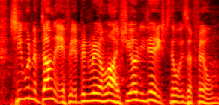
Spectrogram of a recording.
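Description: A man with an English accent talks with ordinary pitch variation. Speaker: comedian and podcast host. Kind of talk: live comedy podcast. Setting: stage with audience.

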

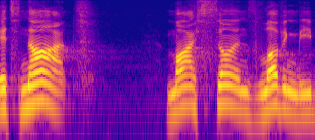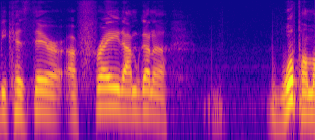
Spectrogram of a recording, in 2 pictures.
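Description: In a very clean recording with a silent background, a man with a fairly high pitch speaks at a fairly slow pace and ordinary pitch variation. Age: 40s. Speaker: church lead minister and preacher. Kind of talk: Sunday sermon in a contemporary church, pastoral exhortation to the congregation. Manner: halting with frequent ums and repeated words; earnest, pleading exhortation, rising urgency.

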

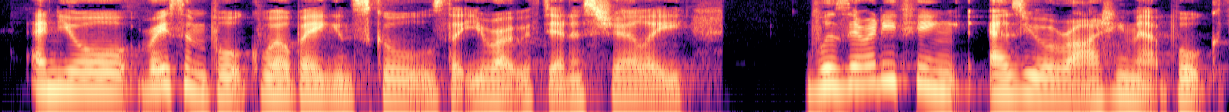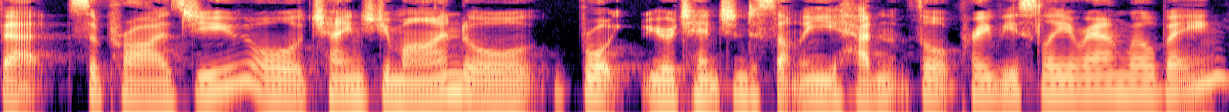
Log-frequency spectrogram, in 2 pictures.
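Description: A woman with an Australian accent on a very clean recording with a silent background. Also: moderate pace. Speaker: podcast host and academic. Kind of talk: interview conversation.

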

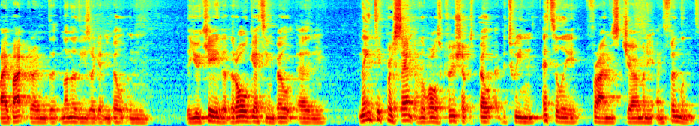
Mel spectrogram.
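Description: A man with a Glaswegian accent speaks at a fairly quick pace, medium in pitch, with ordinary pitch variation. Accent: Glaswegian Scottish. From Scotland, Glasgow. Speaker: politician. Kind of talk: conference panel talk. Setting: stage with audience.

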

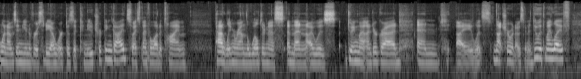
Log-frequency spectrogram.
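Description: A woman with a Canadian accent talks at a fairly quick pace in an ordinary speaking voice. Her pitch is medium and her intonation stays fairly even. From Canada, southeastern Ontario (Kingston). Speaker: geography professor. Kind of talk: interview.

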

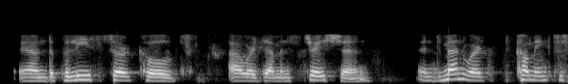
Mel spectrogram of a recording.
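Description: At a fairly slow pace, a woman speaks in an Arabic accent with fairly even intonation. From Jordan, Palestinian family. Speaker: organizer and nonprofit co-director. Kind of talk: panel presentation.

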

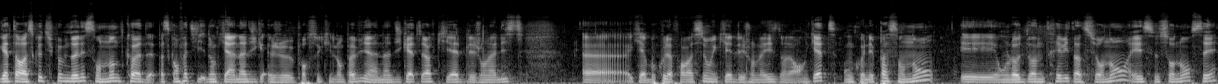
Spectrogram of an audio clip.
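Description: The speaker is a man with a medium pitch and ordinary pitch variation. He talks very fast. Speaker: podcast host. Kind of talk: casual chat.

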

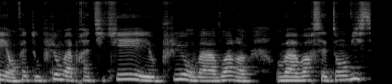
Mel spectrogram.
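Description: The delivery is fairly quick and fairly even in intonation, in an ordinary speaking voice. A silent background leaves the recording very clean. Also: woman. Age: 30s. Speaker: therapist and personal development coach. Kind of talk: interview.

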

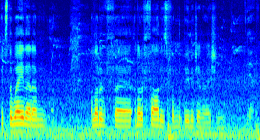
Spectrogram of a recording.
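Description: Amid noticeable background noise and audible room echo, a man of medium pitch talks at a fairly quick pace with ordinary pitch variation, big swings in loudness and long, frequent pauses. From South Africa. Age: 30s. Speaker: futurist newsletter writer. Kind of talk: casual interview. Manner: halting.

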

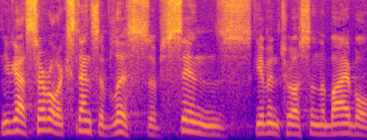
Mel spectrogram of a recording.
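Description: A man with a fairly high pitch talks at a moderate pace, using an ordinary speaking voice and ordinary pitch variation. The recording is very clean, with a silent background. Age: 60s. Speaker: pastor. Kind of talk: sermon. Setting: church sanctuary with congregation.

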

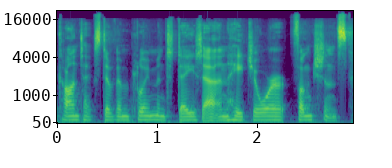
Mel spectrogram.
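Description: With an Irish accent, a woman speaks in a very deep, low pitch. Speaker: data protection lawyer. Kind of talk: seminar presentation. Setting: seminar room with audience, streamed online.

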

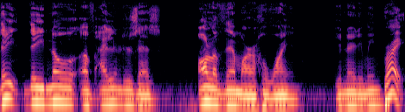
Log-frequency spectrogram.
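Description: On a very clean recording with a silent background, a man talks in a plain, everyday voice with ordinary pitch variation. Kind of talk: casual chat.

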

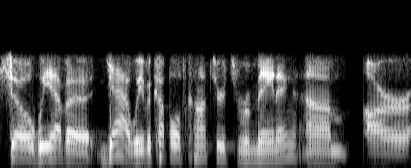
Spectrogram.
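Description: This man has an ordinary speaking voice, pitched fairly high. His pitch varies in an ordinary way. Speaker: composer and festival director. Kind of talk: radio interview. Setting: phone call.

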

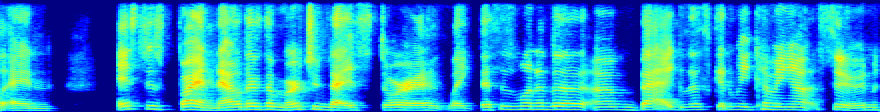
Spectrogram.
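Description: A woman with an American accent has a normal speaking voice. She talks at a moderate pace with fairly even intonation. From US Midwest (Ohio). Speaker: pediatric audiologist. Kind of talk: interview.

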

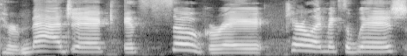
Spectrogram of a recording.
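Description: This woman's voice has a bright, sharp tone. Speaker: podcast host. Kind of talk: casual chat, recap podcast.

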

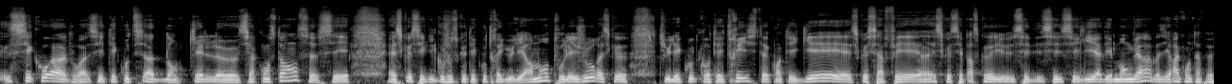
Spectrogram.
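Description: Amid noticeable background noise, a man with a medium-pitched voice talks at a fairly quick pace, with very even loudness and ordinary pitch variation. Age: old. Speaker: radio show host. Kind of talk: casual chat. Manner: halting.

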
